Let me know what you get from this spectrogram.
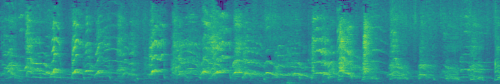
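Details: Toy Poodle and Pomeranian cross puppy at a pet shop in Nagoya, Japan, giving rapid high-pitched whimpers and yelps, many short squeaky calls in quick irregular succession with some whining slides between them.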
